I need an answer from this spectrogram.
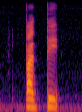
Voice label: "pAtI", Oapan, female; Oapan minimal pairs 1998

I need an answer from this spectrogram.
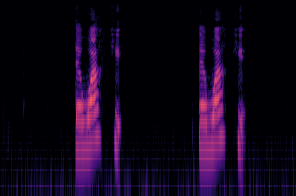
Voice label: "tewaahki", Oapan, female; Oapan minimal pairs 2000

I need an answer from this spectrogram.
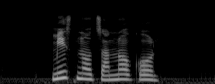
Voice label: mIisnOotsa nOokOol, Oapan, female; Oapan minimal pairs 1998

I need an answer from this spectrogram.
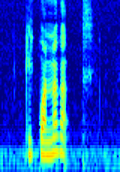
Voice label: kikwa nakatl, Oapan, female; Oapan minimal pairs 1998

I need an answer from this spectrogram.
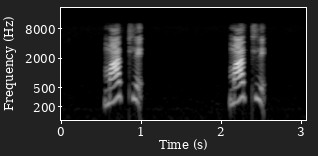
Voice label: "maatli", Oapan, female; Oapan minimal pairs 2000

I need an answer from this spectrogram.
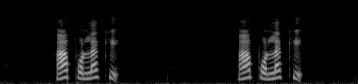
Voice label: "AapolAki", Oapan, female; Oapan minimal pairs 2000

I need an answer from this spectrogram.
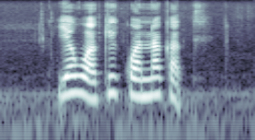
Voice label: yAwa kIkwa nakatl, Oapan minimal pairs female; Oapan minimal pairs 1998

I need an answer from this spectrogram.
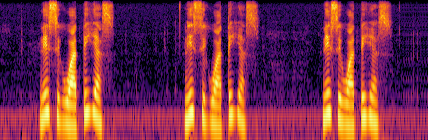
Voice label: nIisiwaatIhyes, Oapan minimal pairs female; Oapan minimal pairs 1998

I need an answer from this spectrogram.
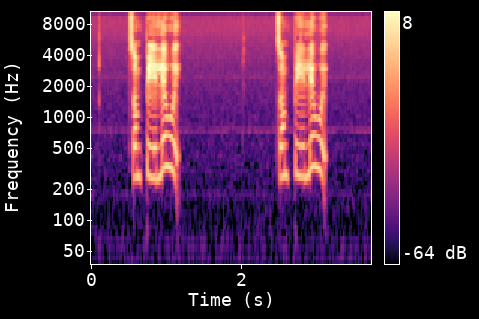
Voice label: "tsompiiliwi", Oapan, female; Oapan minimal pairs 2000

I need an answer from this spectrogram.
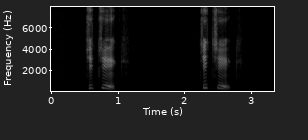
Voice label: "chichiik" Nahuatl, Oapan, female; Oapan minimal pairs 2000

